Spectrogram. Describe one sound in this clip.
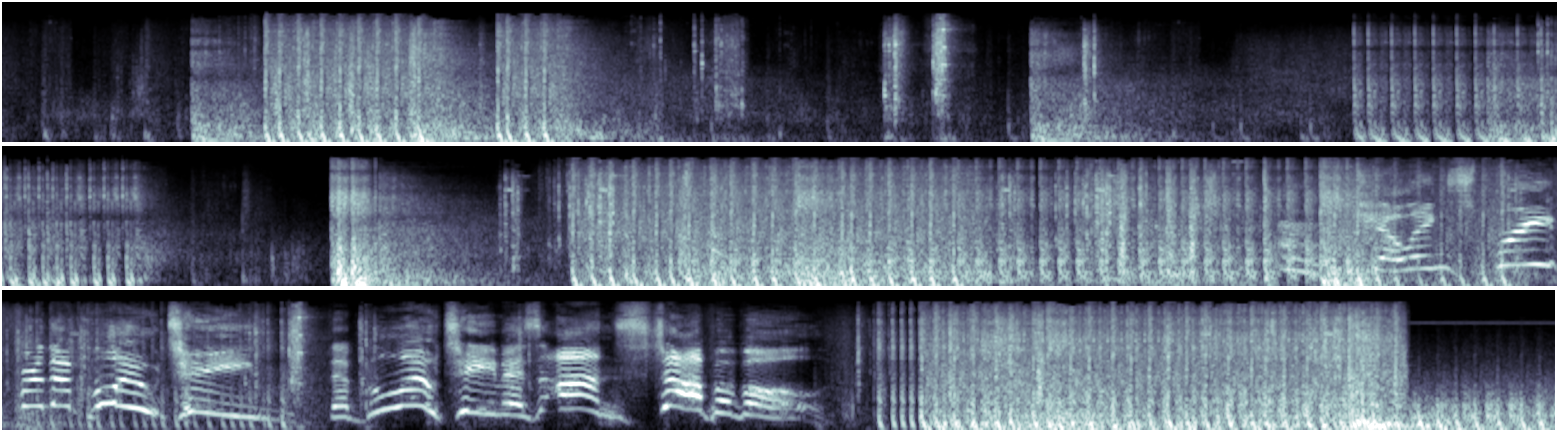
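Rapid bursts of gunfire crackle.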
